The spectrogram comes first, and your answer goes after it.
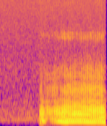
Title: How loud can one little dog snore??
